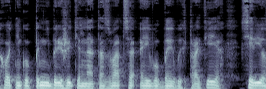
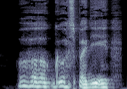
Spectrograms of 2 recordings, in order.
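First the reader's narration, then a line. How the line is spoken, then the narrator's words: Groan. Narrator (Russian): простонал тот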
